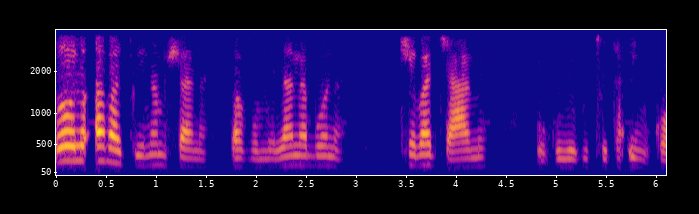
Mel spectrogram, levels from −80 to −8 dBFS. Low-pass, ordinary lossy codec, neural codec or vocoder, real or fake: 3.6 kHz; none; none; real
